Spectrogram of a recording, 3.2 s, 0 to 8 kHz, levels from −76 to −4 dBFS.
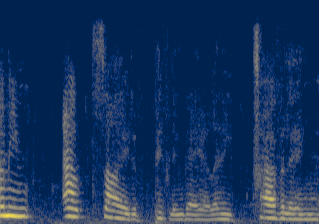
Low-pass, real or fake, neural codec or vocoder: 7.2 kHz; real; none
